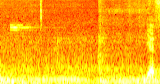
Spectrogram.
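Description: Street traffic: a low steady rumble, with a nearby car engine running and one light click about half a second in.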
